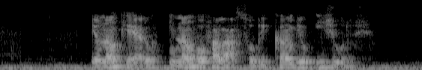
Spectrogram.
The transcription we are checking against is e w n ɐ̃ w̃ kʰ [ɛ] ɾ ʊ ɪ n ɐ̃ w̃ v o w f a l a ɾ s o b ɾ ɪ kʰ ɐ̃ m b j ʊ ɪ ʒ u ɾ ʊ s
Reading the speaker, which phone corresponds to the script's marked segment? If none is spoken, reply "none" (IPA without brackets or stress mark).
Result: ɛ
